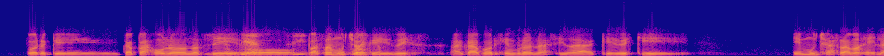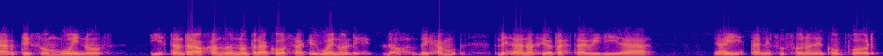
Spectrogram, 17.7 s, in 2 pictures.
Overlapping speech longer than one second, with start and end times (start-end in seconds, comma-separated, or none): 2.0-4.1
